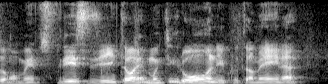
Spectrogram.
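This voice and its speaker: Moderate pacing marks this man's speech. His intonation is lively. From São Paulo, Brazil. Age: 60s. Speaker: author and philosophy teacher. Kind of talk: casual talk about his book. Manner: hesitant, many fillers.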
